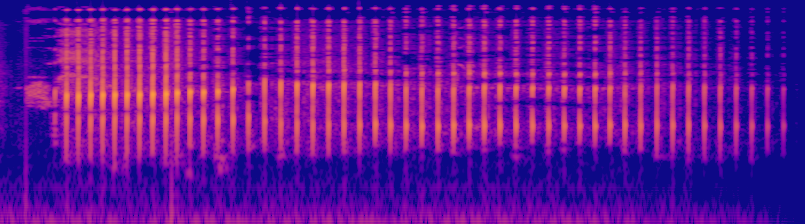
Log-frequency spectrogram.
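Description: White storks clattering their bills: a fast, even rattle of about ten knocks a second. It starts after a brief pause about half a second in, is loudest soon after, and fades toward the end.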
